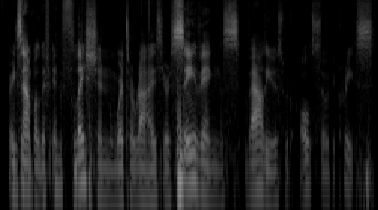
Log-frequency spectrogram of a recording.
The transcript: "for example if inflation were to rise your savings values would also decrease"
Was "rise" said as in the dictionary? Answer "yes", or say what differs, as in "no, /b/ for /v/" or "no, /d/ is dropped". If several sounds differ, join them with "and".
yes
